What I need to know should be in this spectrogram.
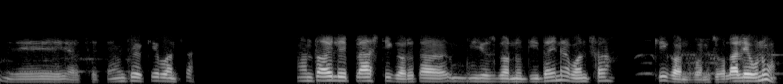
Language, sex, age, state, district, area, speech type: Nepali, male, 45-60, West Bengal, Kalimpong, rural, conversation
